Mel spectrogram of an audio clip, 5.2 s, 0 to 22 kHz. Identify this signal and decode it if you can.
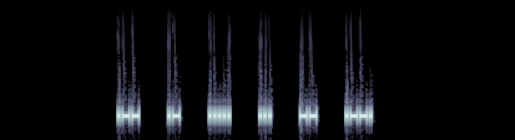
Morse code, heard as a keyed tone, about 51 wpm, spaced as for 23 wpm, 700 Hz. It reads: WA5SMP
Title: USA Call Signs - 6 Characters - 4x Character Spacing - 50wpm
